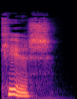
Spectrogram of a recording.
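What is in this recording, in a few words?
"kirsch", British English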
